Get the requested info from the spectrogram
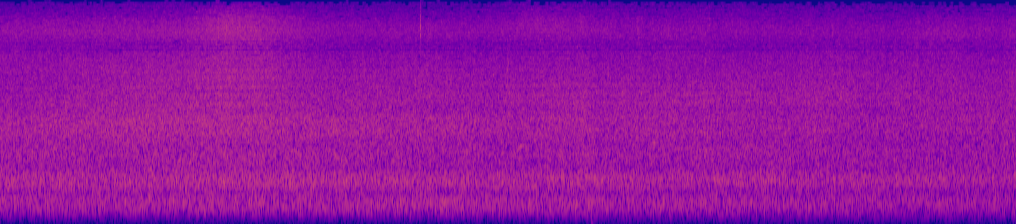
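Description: Ocean surf breaking and washing up a sandy beach, a steady rushing wash with no single crash standing out.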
